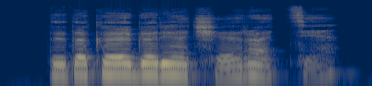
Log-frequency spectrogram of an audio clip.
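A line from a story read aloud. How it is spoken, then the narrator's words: Hoarse whisper. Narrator (Russian): Хрипло шептал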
